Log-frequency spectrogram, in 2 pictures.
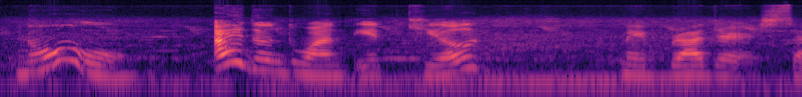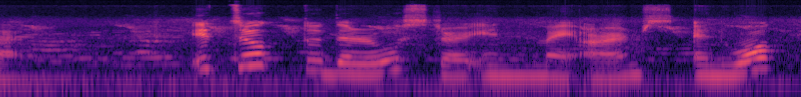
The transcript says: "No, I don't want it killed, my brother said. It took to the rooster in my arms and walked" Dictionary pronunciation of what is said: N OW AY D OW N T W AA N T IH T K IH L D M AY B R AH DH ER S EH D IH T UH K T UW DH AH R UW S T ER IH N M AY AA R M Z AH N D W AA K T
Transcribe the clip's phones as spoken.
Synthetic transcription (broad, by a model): N OW AY D OW N T W AA N T IH T K IH L D M AY B R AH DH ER S EH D IH T UH K T UW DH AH R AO S T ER IH N M AY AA R M S AH N D W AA K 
